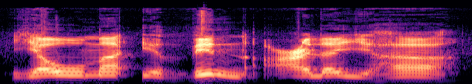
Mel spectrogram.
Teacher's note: یہاں پر تنوین کے بعد عین ہے، عین حرف حلقی ہے اس لیے یہاں پر نون کو ظاہر کرنا ہے۔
